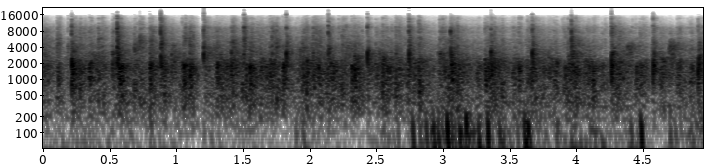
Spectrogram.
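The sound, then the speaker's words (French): An audience claps loudly to thank an organiser at a live science event in Lyon, a dense, continuous applause that stays steady for the full five seconds with no talk over it. “Donc dites merci à Martin en l'applaudissant très fort.”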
